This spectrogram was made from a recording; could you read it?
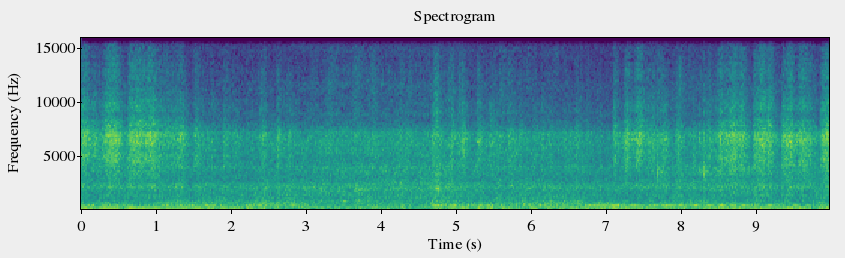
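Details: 2021 Marcopolo Torino S bus on Mercedes-Benz OF-1721 BlueTec 5 chassis in urban service; a steady low hum rides over the drive noise at cruising speed. Differential growl.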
